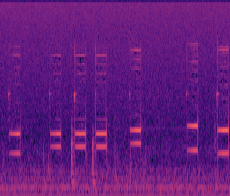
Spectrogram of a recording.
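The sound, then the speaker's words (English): A rapid string of about seven short telephone keypad dialing tones, each a crisp two-note beep, punched in at an uneven pace over a steady low hum, with no voices. “Okay, now they're working, but I have to hang up and start again because I dialed wrong.”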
